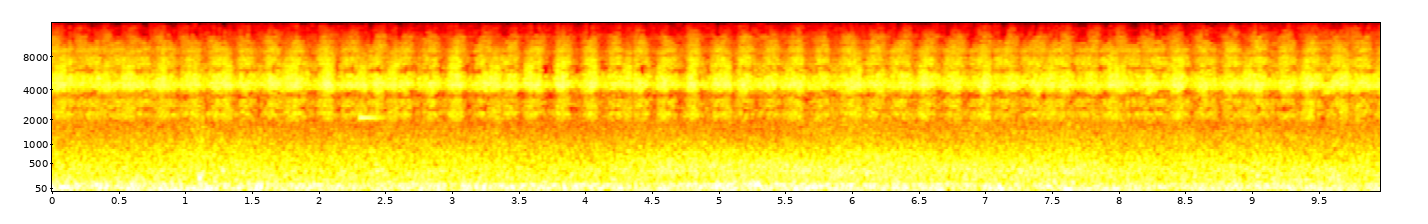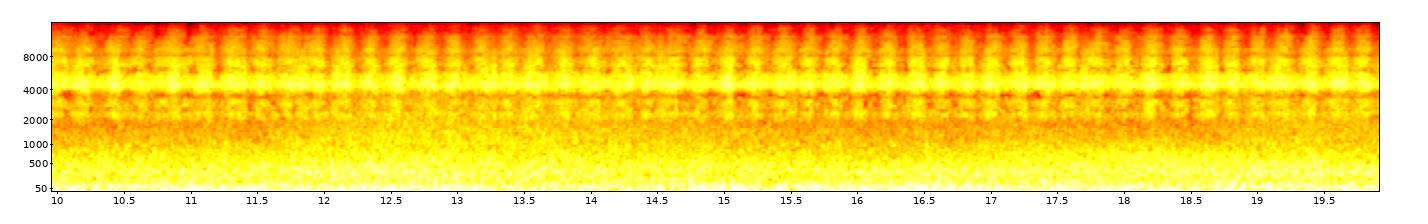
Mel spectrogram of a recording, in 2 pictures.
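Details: At an Adriatic campsite in Croatia in summer, cicadas drone continuously in a high, rapidly pulsing buzz. A single short bird chirp sounds early on, and wind and sea keep up a low rush beneath.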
